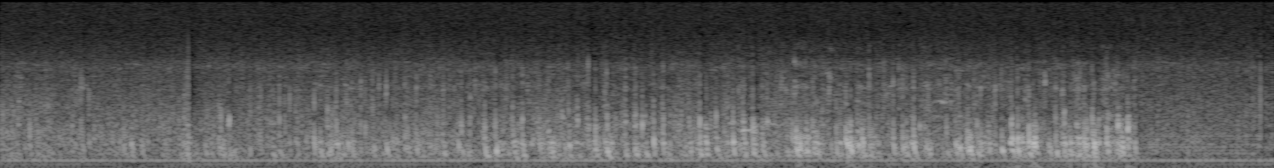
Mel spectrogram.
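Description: Horses' hooves gallop, growing louder as they approach.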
